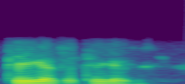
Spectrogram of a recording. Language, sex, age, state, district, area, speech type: Assamese, male, 45-60, Assam, Nagaon, rural, conversation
